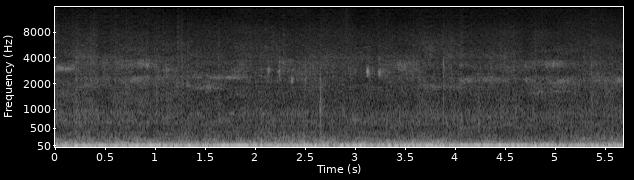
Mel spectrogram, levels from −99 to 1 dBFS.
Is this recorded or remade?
remade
